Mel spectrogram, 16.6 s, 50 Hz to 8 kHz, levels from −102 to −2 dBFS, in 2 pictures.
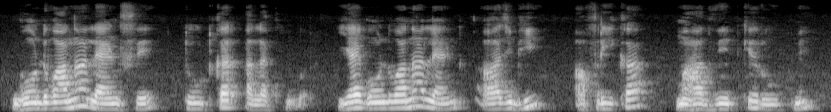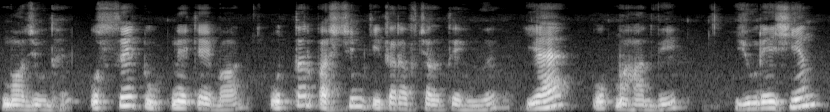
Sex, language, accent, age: male, Hindi, native, 50-69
